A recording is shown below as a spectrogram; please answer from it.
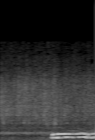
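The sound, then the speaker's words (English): Tap water pours straight into a kettle. A steady watery hiss runs throughout, and halfway through a clear ringing tone joins and holds to the end. “I went ahead and put the water straight in the kettle.”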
